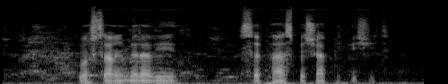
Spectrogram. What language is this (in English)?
Persian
